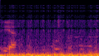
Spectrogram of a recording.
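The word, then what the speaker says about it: Oia: o i a but it's not o it's like your ear the O and the i in the Greek alphabet are pronounced e okay so once we've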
